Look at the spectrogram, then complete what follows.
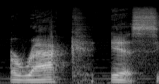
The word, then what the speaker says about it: Arrakis: Well, like that, Arrakis. Yeah, I think of it as, I know it's not a 2-syllable word, but I think of it as Iraq and then like hyphen is.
